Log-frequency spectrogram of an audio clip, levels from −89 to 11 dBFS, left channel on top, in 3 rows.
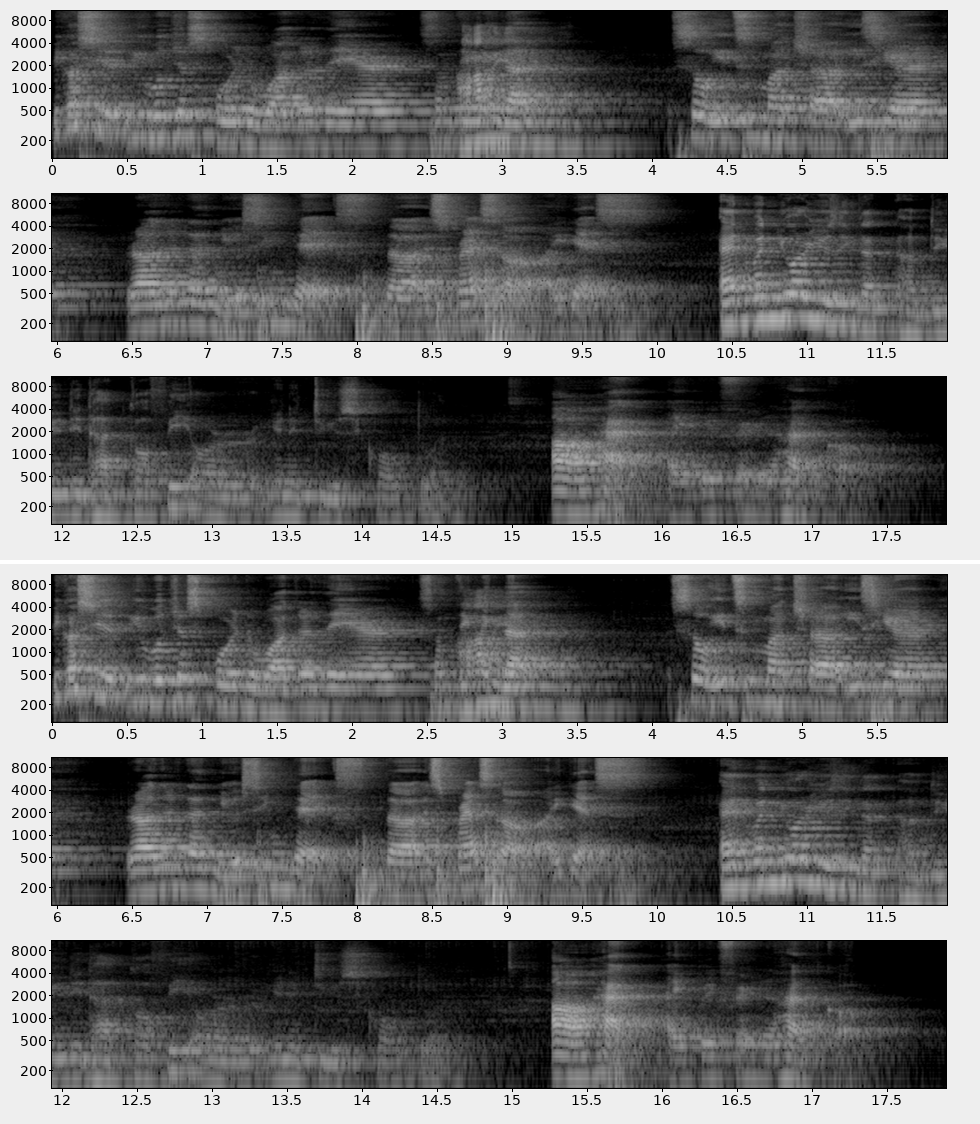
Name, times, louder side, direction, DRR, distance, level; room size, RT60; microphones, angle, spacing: voice 1, 0.0-3.2 4.1-5.8 6.5-9.9 15.3-15.8 16.0-17.2, right 2 dB, 40° right, 2 dB, 1.4 m, -29 dB
voice 2, 2.7-3.5 10.4-14.6, left 2 dB, 35° left, 4 dB, 1.0 m, -33 dB
13.0 x 5.2 x 4.9 m, 1.3 s
head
